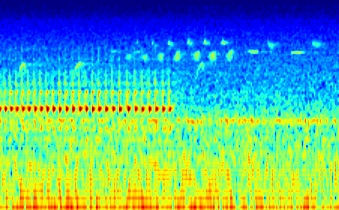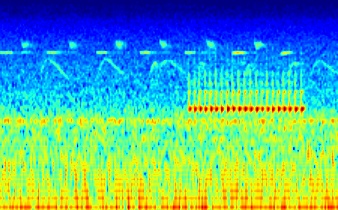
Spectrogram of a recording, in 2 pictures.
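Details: Black woodpecker (Dryocopus martius) gives two long, even drum rolls, each about a second and a half of rapid knocks, with thin high chirps from small birds and a low rumble behind.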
